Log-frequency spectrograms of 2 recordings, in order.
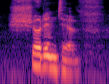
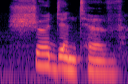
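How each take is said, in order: First: 'Have' is contracted to a short 've sound. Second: The same.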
